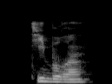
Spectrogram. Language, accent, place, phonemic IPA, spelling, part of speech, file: French, France, Lyon, /ti.bu.ʁɑ̃/, tibouren, noun, LL-Q150 (fra)-tibouren.wav
- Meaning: a Provençal grape variety used especially for the production of rosé wine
